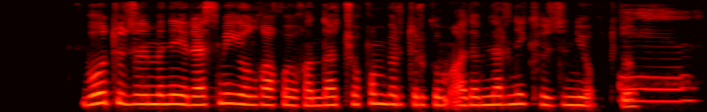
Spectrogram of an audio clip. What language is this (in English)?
Uyghur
